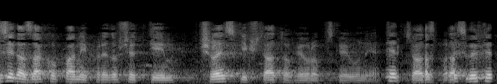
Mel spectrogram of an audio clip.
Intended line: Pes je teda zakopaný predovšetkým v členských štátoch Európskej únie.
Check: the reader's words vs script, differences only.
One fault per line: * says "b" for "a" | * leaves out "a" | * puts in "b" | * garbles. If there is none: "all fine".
* leaves out "je"
* garbles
